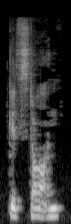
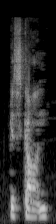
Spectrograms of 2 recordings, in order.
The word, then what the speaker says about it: Gascon: Do you really think that is it, Gaston? Gascon. Oh, I thought it... Yeah, I said it right, okay. This time I said it wrong, I said Gaston, but I haven't saying his name right.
